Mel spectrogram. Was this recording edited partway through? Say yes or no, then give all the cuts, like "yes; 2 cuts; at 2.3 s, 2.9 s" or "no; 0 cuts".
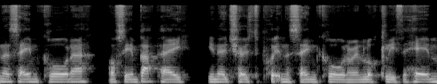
no; 0 cuts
